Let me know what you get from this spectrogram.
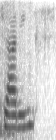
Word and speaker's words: Yariz: Jadis. – Spell it. – Y-A-R-I-Z.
